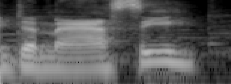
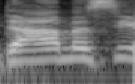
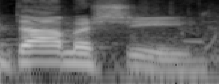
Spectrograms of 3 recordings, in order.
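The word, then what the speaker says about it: Damacy: give me this game is people that say Damasi. Like they're saying Damascus, it's like no, you get Damasy or Damashi, but you don't you don't get you don't get uh Damasi.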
